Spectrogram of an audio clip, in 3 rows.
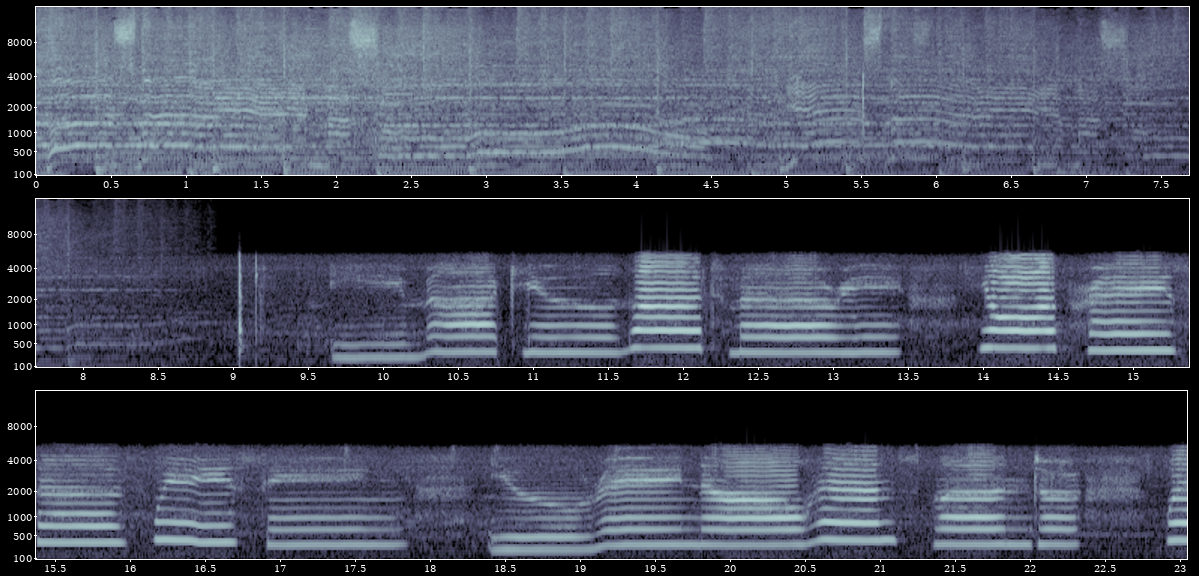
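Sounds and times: woman singing unaccompanied: 9.6s - 23.0s.

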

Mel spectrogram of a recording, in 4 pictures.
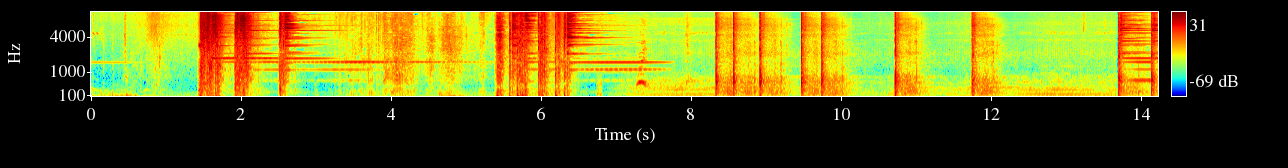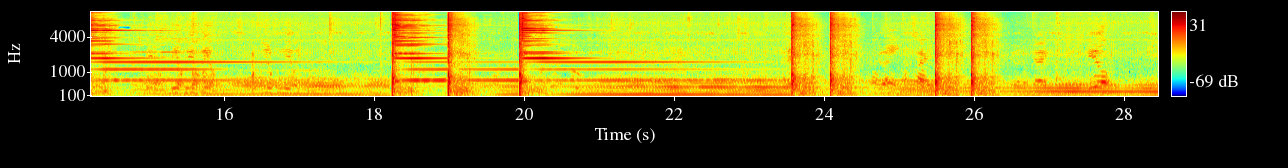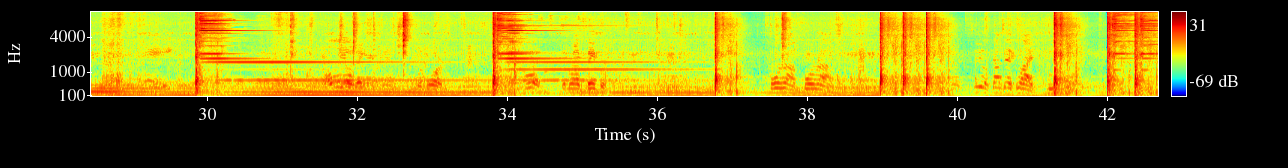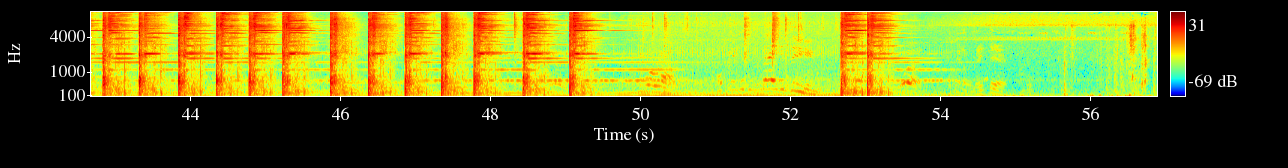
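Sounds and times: pistol shots: 1.4s - 2.8s, 5.4s - 6.6s, 8.3s - 12.2s, 18.2s - 20.2s, 23.5s - 24.6s, 25.4s - 26.4s, 36.7s - 37.2s, 39.0s - 40.0s, 41.2s - 49.4s, 52.6s - 53.5s
steel target ringing: 1.4s - 4.8s, 5.4s - 8.5s, 13.6s - 26.5s, 29.8s - 38.6s, 42.0s - 50.8s, 52.6s - 54.8s.

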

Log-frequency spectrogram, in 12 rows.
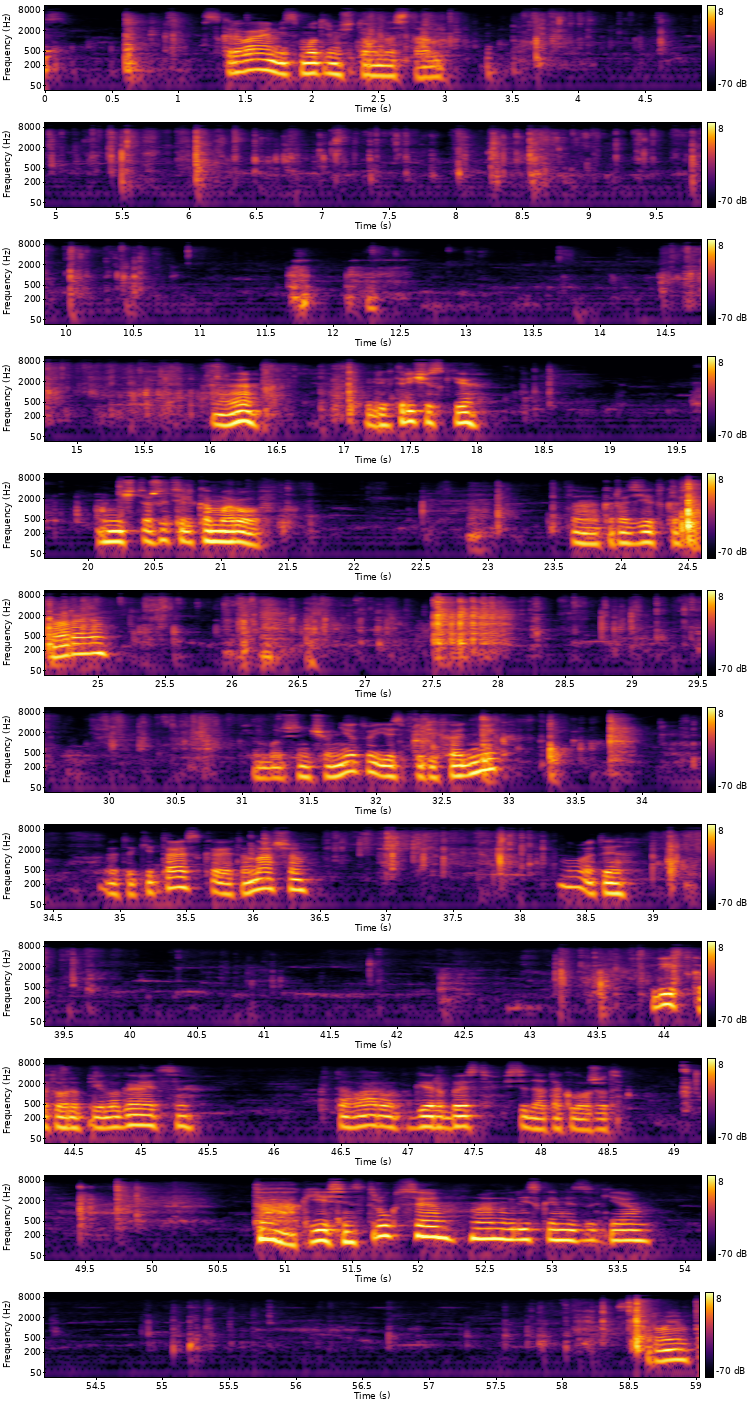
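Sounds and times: plastic bag crinkling: 2.1s - 10.8s, 14.4s - 17.4s, 24.3s - 31.4s, 36.1s - 38.3s, 43.2s - 44.4s, 57.6s - 59.0s.

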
